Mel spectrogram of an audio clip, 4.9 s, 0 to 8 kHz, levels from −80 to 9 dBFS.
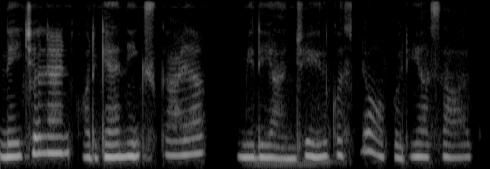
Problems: low volume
